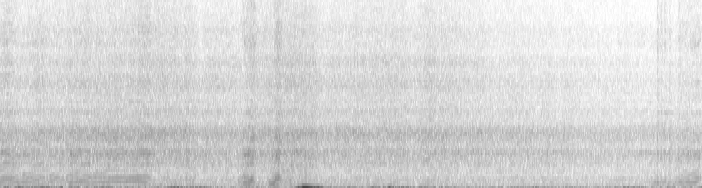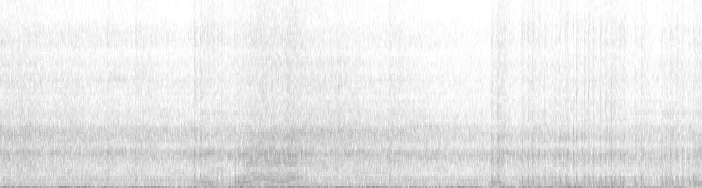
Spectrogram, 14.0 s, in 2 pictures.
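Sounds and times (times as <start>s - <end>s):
dirt bike engine revving: 0.0s - 4.6s, 6.4s - 7.4s, 8.9s - 10.4s, 11.8s - 14.0s
wind rumble on microphone: 2.8s - 4.1s.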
